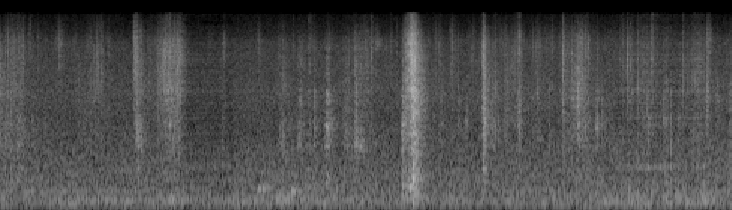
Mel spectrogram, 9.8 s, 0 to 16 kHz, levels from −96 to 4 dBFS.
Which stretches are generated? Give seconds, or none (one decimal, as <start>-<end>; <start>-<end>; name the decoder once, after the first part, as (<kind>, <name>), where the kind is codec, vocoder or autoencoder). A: 2.4-3.1 (codec, SNAC); 8.2-9.4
